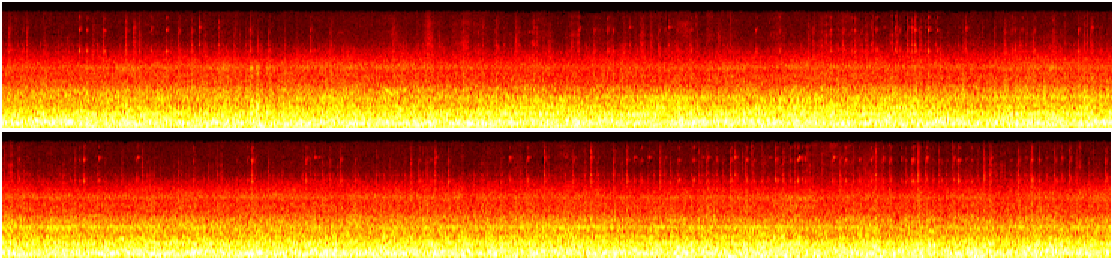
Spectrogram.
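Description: Interior noise of a Tobu Spacia limited express running at speed: a steady rumble of wheels and running gear, with a faint steady high tone on top.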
